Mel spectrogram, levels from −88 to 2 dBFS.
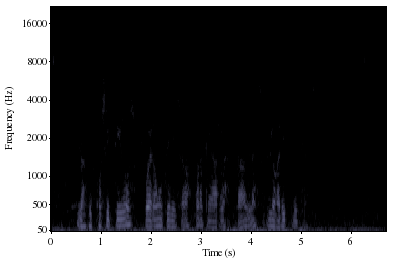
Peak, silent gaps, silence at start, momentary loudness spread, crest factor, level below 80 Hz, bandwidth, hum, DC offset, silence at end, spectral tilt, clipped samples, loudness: -42 dBFS; none; 0.05 s; 8 LU; 18 dB; -74 dBFS; 16.5 kHz; none; under 0.1%; 0 s; -6.5 dB/octave; under 0.1%; -61 LUFS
